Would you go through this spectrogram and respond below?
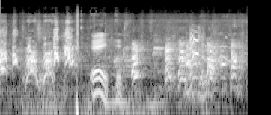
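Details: Young Rottweilers in an exercise yard at a kennel: a jumble of short, overlapping barks and yips, with one rising-and-falling whine in the middle, a sharp click, then sudden silence near the end.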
